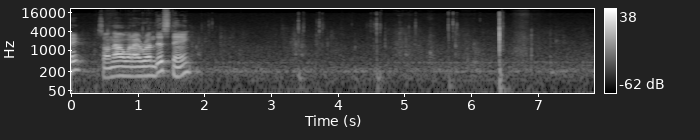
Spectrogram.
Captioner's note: clicking Sounds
